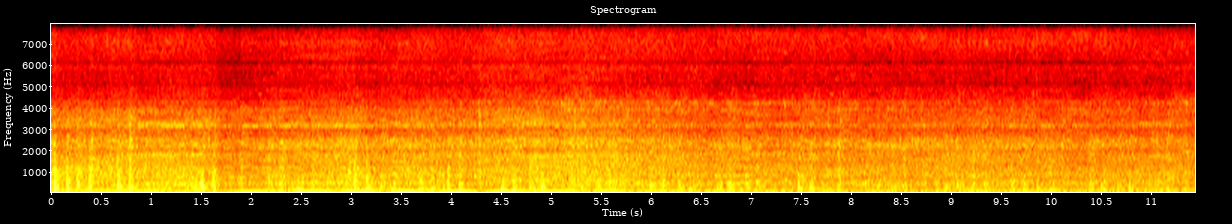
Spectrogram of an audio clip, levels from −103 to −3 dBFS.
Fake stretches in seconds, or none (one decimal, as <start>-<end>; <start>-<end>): 0.0-2.5; 3.3-9.4; 9.9-11.4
